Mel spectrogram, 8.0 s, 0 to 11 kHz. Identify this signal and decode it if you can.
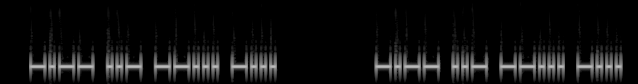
Morse code, heard as a keyed tone, about 21 wpm, 700 Hz. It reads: YU7B YU7B
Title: DXCC-100 Call Signs - 4 Characters - Repeated 3x - 20wpm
